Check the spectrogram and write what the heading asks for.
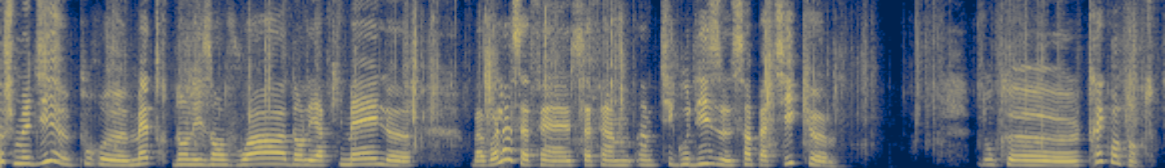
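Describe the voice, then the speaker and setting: A woman vlogger chatting casually through a scrapbooking paper haul, with many fillers and pauses as she browses. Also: a little high, darkish tone, a little hiss or hum. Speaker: craft vlogger showing a haul. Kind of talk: casual show-and-tell.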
